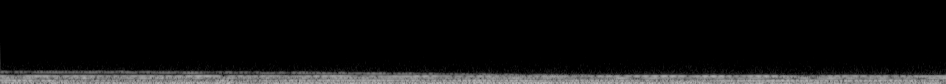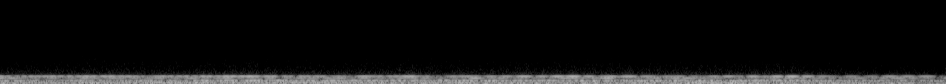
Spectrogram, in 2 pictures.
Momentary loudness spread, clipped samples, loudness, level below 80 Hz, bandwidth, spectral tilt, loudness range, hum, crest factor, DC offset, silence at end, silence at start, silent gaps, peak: 3 LU; under 0.1%; -27 LUFS; -30 dBFS; 1.6 kHz; -14 dB/octave; 1 LU; none; 14 dB; under 0.1%; 0 s; 0 s; none; -12 dBFS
